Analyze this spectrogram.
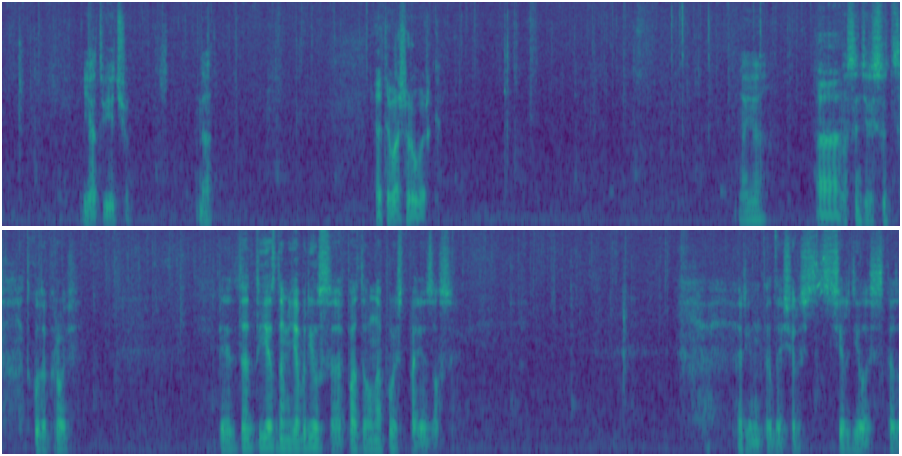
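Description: A man speaks quietly and gravely, close by.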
